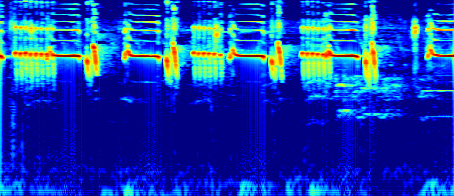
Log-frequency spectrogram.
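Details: Prinia singing as a prompt for other birds: fast ticking stutters leading into long high whistles and buzzy chips, repeated about once a second.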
